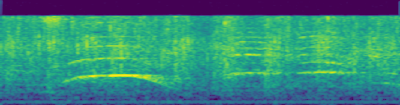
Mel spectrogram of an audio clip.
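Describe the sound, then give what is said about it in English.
An audience gives one more hand clap of praise before being seated, a dense, steady roll of applause that fills the room for a few seconds, with scattered voices calling out over it. “Oh, let's give him one more hand clap of praise before we're seated tonight.”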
